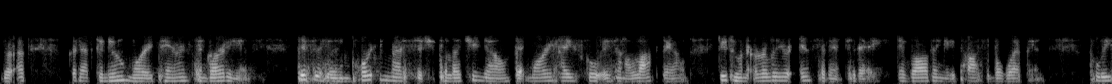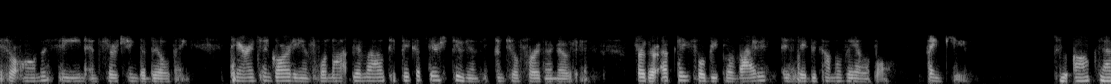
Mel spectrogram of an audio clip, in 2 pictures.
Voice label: voicemail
